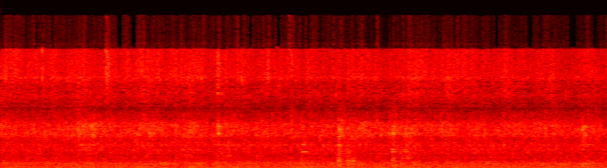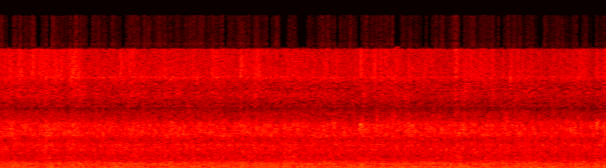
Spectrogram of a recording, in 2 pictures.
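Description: Jalapeno grilled cheese frying in a pan, a steady broadband sizzle that holds constant and fairly close throughout with no talking.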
